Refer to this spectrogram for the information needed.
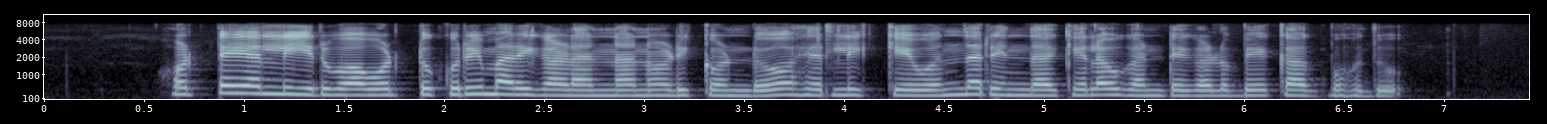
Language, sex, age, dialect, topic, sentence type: Kannada, female, 25-30, Coastal/Dakshin, agriculture, statement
